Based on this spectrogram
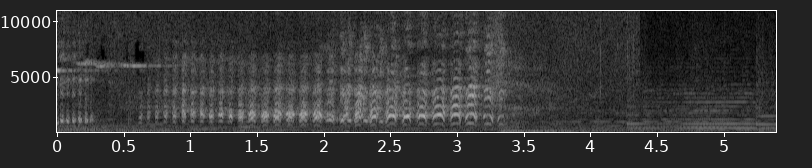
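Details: A Superb Lyrebird in Australian rainforest, where young males gather to learn from older males, gives a fast, rattling run of pulsed notes swelling and fading over two seconds, followed by steady low tones like background music.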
